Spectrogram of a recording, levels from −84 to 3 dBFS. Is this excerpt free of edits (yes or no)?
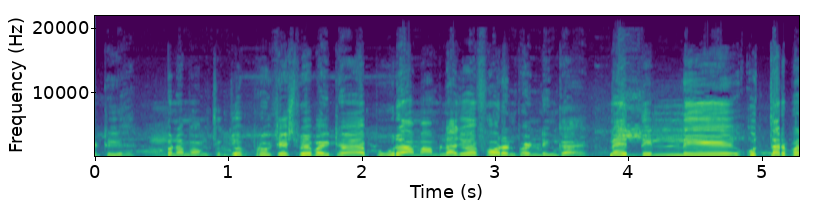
no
